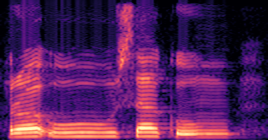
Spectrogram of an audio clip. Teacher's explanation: واو ساکن سے پہلے حمزہ کے اوپر پیش ہے، رؤوسکم، واو مدہ ہو رہا ہے، دو حرکت کھینچ کے ادا کریں گے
